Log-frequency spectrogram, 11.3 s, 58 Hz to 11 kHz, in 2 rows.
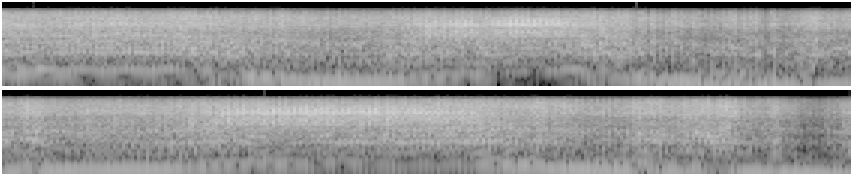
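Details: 2006 Subaru Impreza 2.5i EJ257 SOHC naturally aspirated boxer, 52k miles, at idle: loose, uneven knock about four per second over low rumble; owner suspects pulley, timing belt bearing, piston slap, tappet or rod knock, cause unknown.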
